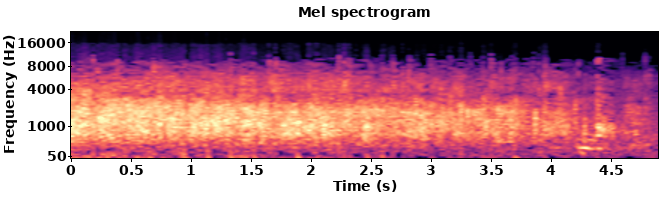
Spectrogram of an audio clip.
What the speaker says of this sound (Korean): 시상을 도와주신 여관종 교수님께 박수 부탁드립니다.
